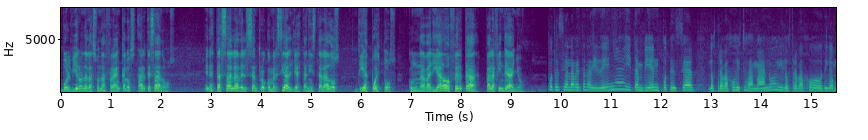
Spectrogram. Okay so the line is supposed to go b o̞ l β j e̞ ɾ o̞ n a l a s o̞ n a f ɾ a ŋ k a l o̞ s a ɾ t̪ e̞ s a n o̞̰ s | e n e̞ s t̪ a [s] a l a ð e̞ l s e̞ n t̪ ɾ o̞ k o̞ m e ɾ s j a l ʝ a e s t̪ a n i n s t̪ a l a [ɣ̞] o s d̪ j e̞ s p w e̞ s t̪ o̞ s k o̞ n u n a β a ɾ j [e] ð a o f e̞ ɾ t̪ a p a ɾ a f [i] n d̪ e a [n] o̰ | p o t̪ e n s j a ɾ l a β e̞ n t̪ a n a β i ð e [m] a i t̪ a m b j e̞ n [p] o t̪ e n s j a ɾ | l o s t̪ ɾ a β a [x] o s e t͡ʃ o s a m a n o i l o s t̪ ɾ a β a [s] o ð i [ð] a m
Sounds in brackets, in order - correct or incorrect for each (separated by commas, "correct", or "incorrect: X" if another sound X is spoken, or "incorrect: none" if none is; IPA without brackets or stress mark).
correct, incorrect: ð̞, incorrect: a, correct, incorrect: ɲ, incorrect: ɲ, correct, correct, incorrect: x, incorrect: ɣ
